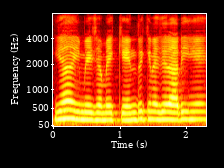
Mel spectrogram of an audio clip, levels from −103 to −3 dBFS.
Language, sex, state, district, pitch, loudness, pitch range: Hindi, female, Bihar, Lakhisarai, 200 Hz, -14 LUFS, 190-205 Hz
